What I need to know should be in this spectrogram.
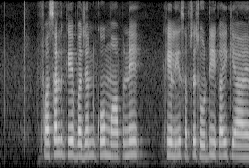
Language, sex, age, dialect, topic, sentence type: Hindi, female, 51-55, Kanauji Braj Bhasha, agriculture, question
